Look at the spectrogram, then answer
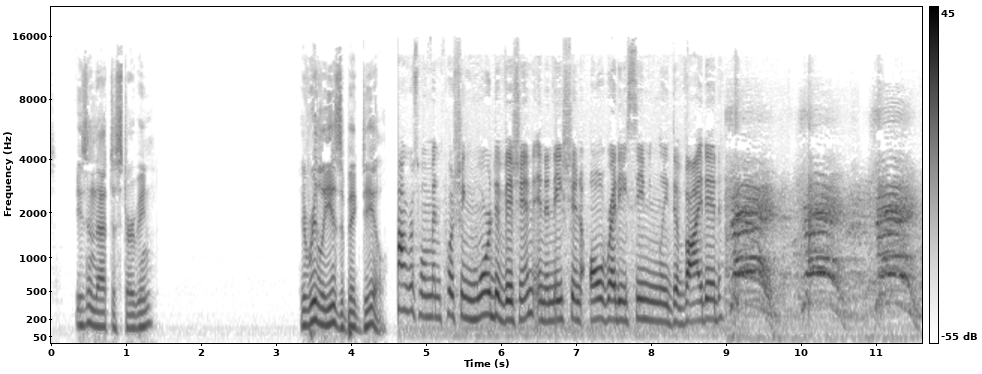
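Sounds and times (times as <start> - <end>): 
speech: 0.0 - 1.4, 3.3 - 10.2
protesters yelling shame: 8.9 - 11.6.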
